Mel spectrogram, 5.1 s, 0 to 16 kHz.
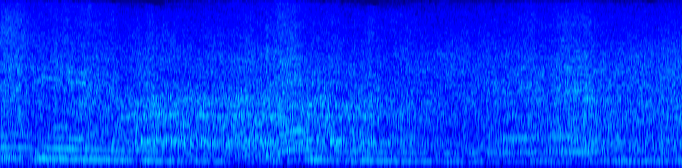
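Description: Volkswagen Fusca race car in the Automobilista racing game, Copa Fuscas at Curvelo in Brazil, its engine droning steadily at high speed near 100 mph with a slight pitch rise, loud and continuous without talk.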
